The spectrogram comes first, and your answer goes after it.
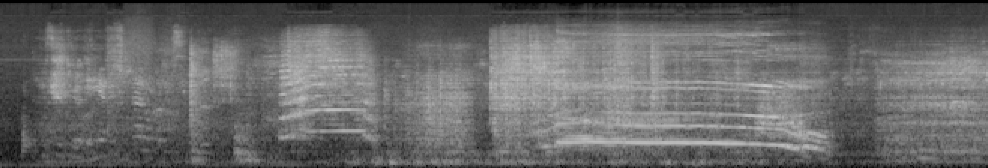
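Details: Fred, a pet dog, howling indoors at an elephant in a kitchen towel TV advert: a long, smooth, slowly falling tone, loudest mid-clip, after a stretch of chatter and broadcast sound.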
